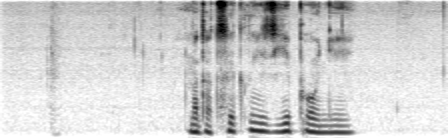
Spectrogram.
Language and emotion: Russian, neutral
